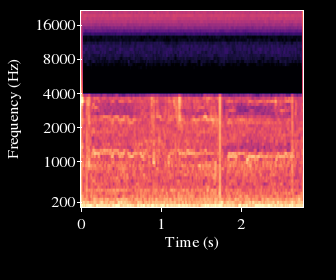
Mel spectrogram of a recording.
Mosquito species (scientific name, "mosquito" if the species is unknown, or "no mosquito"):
mosquito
